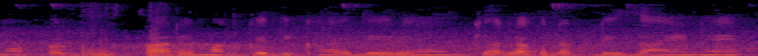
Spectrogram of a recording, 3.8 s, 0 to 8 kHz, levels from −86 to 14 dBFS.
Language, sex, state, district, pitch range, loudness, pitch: Hindi, female, Uttar Pradesh, Jalaun, 225-240 Hz, -32 LUFS, 235 Hz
